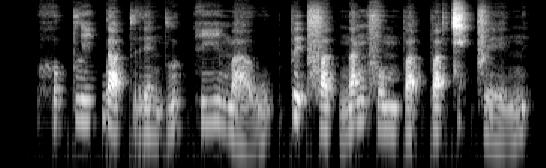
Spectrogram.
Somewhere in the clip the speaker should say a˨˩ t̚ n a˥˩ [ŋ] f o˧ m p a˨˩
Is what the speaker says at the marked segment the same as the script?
yes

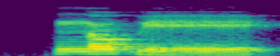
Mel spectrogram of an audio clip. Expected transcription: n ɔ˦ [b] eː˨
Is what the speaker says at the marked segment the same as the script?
yes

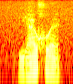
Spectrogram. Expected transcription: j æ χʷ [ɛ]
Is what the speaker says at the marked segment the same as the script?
yes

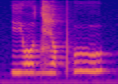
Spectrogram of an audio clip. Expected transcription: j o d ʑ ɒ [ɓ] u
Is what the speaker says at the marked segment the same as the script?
no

